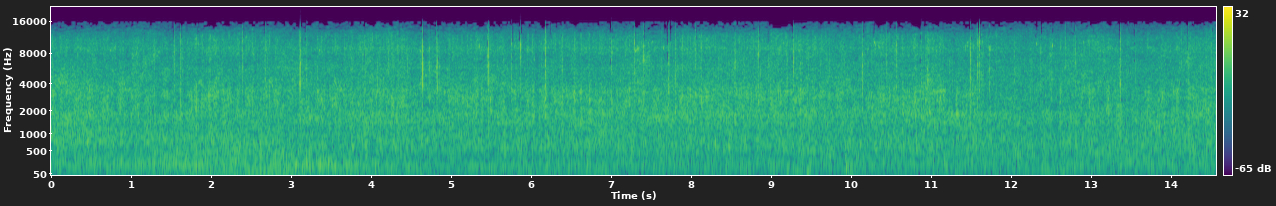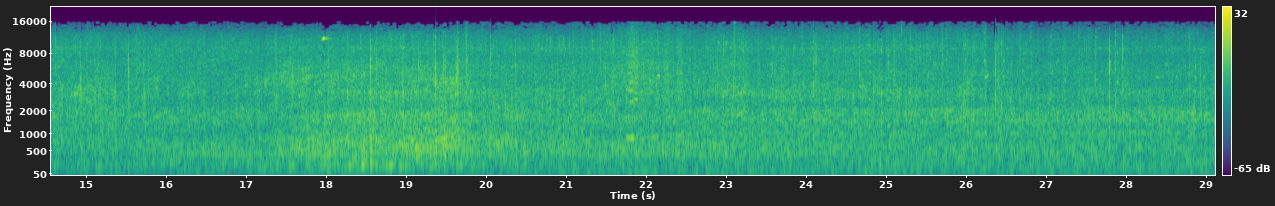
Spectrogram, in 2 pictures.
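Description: G scale model train running on track, a steady rolling noise with scattered small clicks, growing louder for a couple of seconds about eighteen seconds in as it passes close.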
